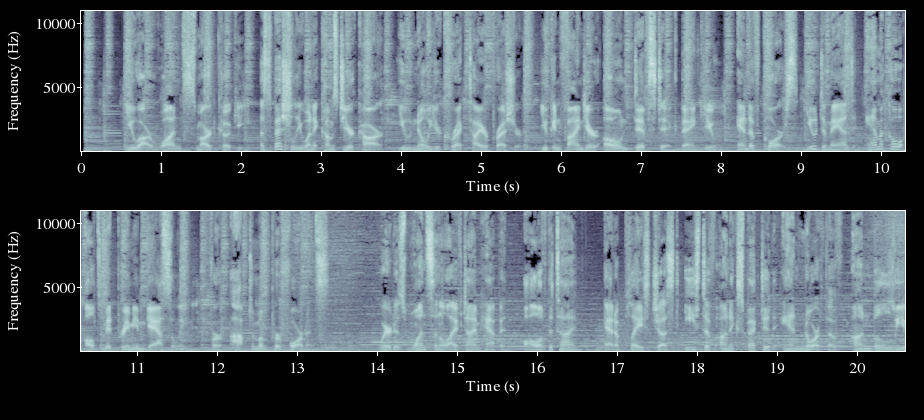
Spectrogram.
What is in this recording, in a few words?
commercial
